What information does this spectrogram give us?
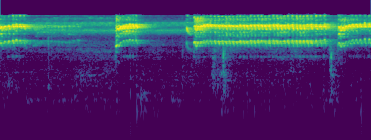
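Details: White-eye's 'rít' call for drawing in a flock: shrill, fine-textured buzzing trills of uneven length, the longest running nearly two seconds, broken by brief quiet gaps.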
